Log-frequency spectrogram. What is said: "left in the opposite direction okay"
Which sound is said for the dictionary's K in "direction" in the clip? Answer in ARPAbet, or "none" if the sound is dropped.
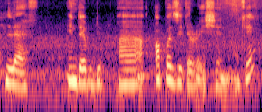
none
